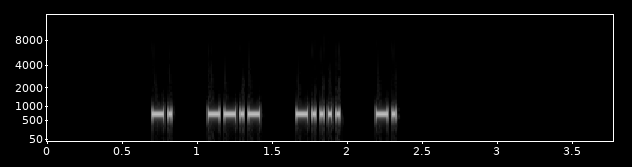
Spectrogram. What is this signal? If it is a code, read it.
Morse code, heard as a keyed tone, about 42 wpm, spaced as for 25 wpm, 700 Hz. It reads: NQ6N
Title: USA Call Signs - 3x Character Spacing - 45wpm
